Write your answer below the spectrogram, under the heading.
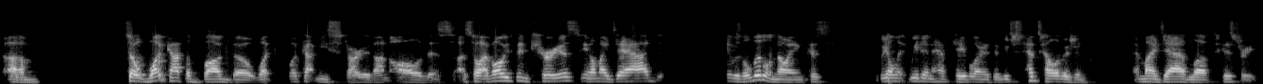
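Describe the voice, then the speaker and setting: A man's voice: mid-range voice, fairly quick, husky, no room sound. Man rambling through stories, dull dry recording. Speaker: interview guest. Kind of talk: casual rambling personal storytelling.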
